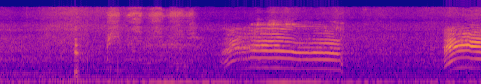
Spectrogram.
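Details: Two street cats that dislike each other meet and fight, giving drawn-out harmonic yowls that rise then slowly fall, one long wail around the middle and another starting near the end, over low rumbling background noise.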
